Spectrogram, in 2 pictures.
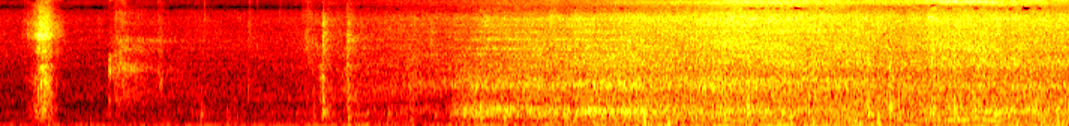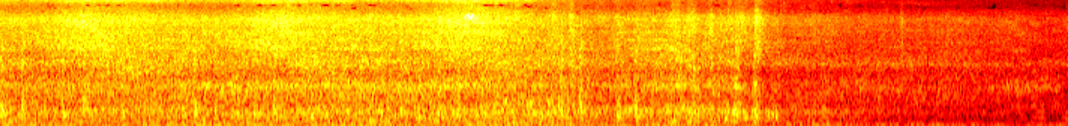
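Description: A diesel multiple-unit passenger train passes the level crossing at speed, with a rumble and clatter of wheels on the rails. It grows loud about four seconds in, holds until about fifteen seconds in, then fades as the train draws away.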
